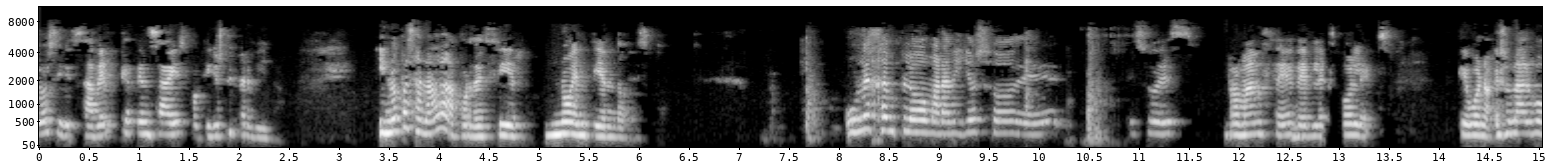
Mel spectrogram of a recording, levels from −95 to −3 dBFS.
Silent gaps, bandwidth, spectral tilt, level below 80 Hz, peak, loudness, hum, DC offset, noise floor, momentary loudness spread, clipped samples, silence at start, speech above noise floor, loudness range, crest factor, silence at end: none; 8 kHz; -3 dB/octave; -70 dBFS; 0 dBFS; -17 LUFS; none; under 0.1%; -71 dBFS; 21 LU; under 0.1%; 0 s; 54 dB; 6 LU; 18 dB; 0 s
